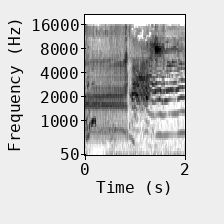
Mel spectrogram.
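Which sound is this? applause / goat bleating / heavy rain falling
goat bleating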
